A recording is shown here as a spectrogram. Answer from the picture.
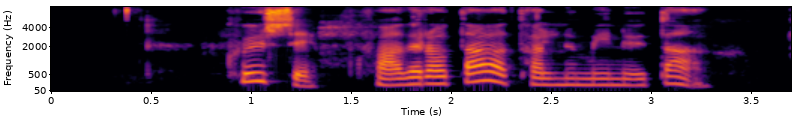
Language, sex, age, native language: Icelandic, female, 40-49, Icelandic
